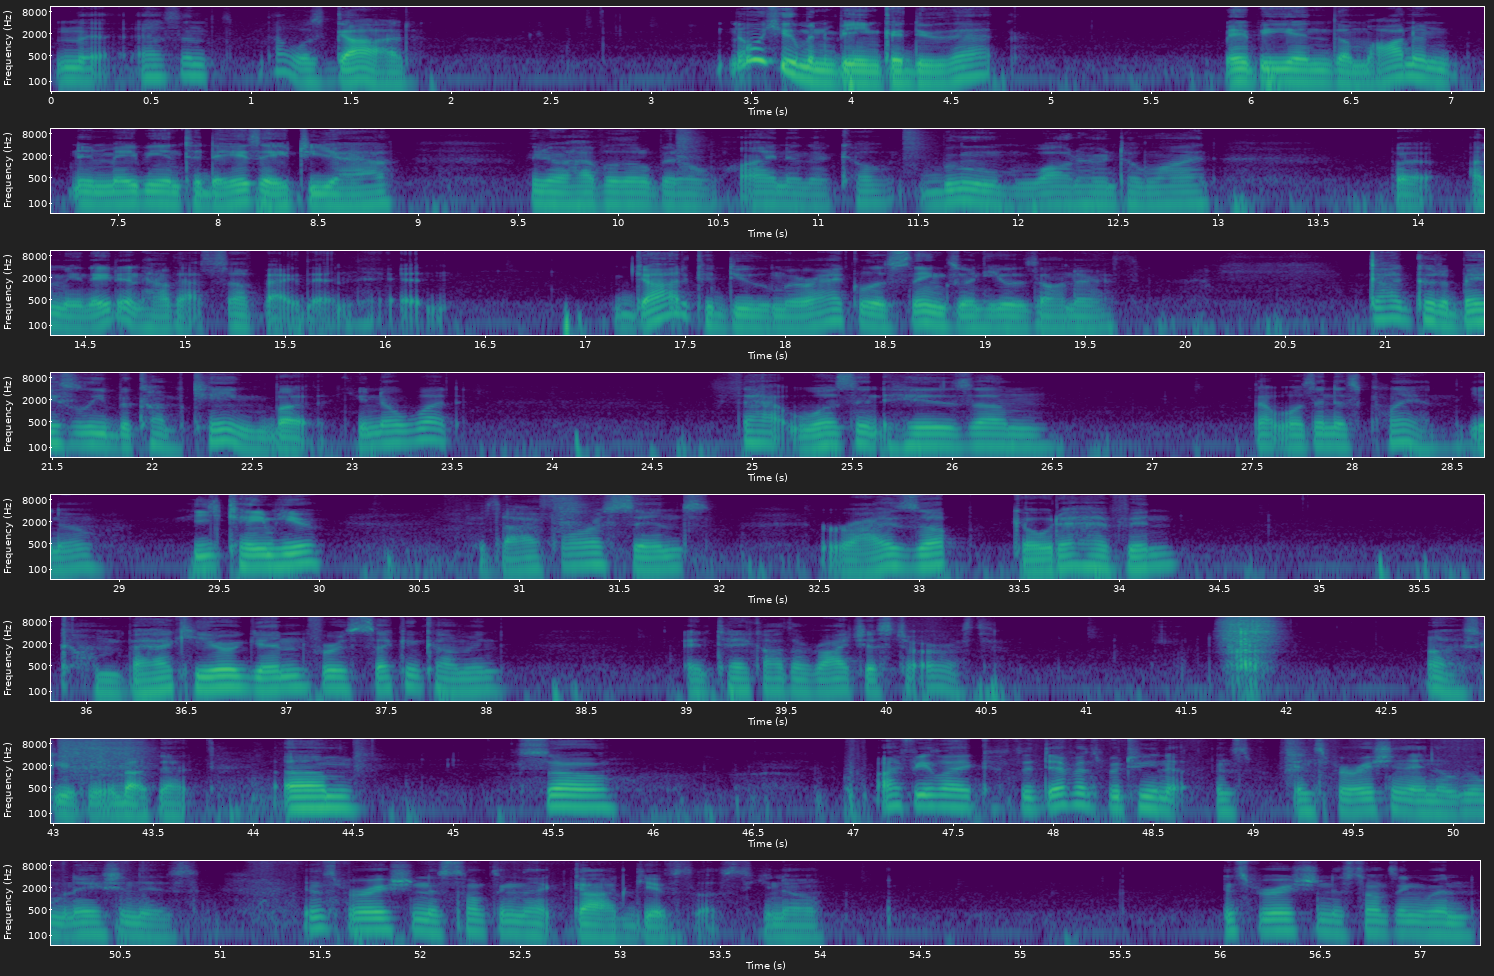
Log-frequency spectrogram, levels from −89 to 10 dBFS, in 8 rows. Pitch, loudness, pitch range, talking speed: 110 Hz, -33 LUFS, 100-125 Hz, 140 wpm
